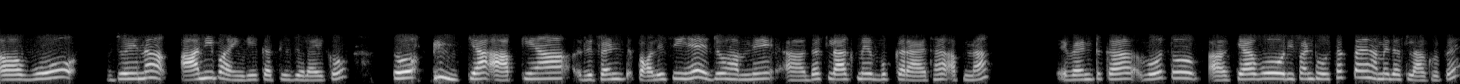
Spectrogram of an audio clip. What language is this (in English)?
Urdu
